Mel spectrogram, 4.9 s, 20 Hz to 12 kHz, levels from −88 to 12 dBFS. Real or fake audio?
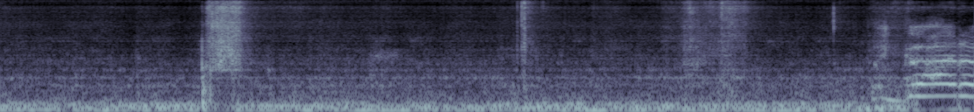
fake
